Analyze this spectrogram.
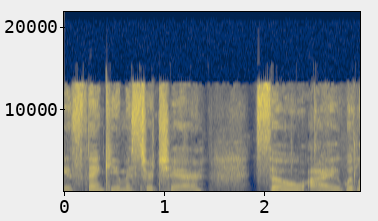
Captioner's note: speaking French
